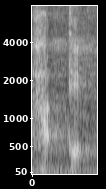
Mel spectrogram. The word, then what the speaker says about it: Habib: Itu di harokatnya kitab itu ada yang nulis Hubab. Tapi yang benar, oh enggak, yang benar itu bacanya Habib.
